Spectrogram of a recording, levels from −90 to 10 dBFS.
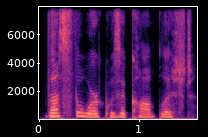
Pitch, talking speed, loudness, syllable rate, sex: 205 Hz, 190 wpm, -18 LUFS, 5.7 syllables/s, female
